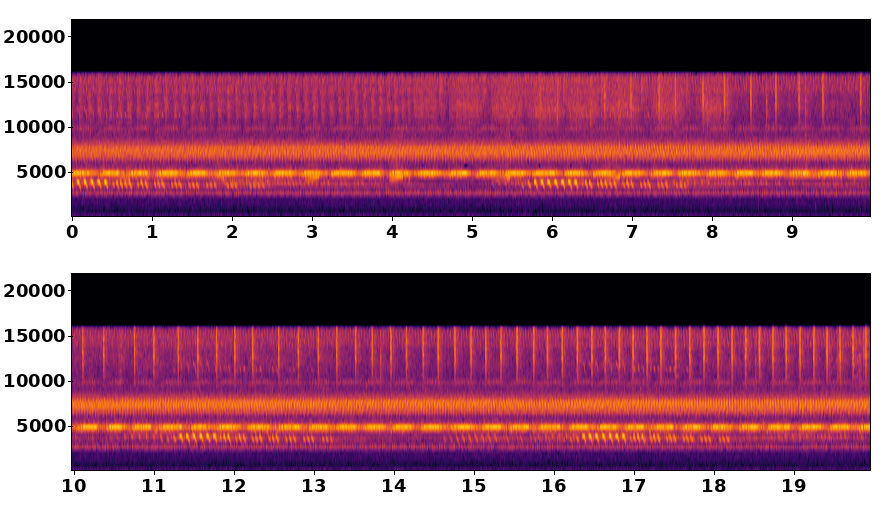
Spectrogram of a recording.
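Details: Chorus of grass insects from a buckwheat field in Ora-dong, Jeju, South Korea: continuous piercing high ringing tones layered with rapid trilled pulses that swell in bursts every few seconds, no other sounds.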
